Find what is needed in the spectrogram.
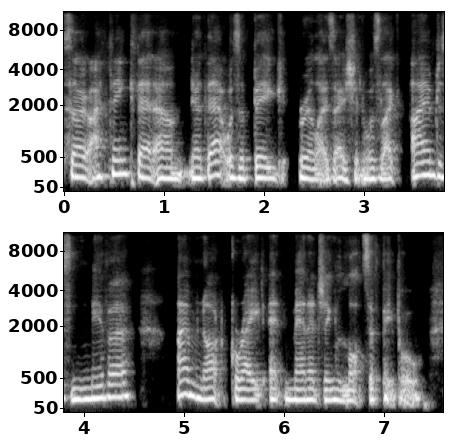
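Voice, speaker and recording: A woman's fairly low voice with vocal fry and an American accent, fairly even intonation, very even loudness and a moderate pace. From New Zealand. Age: 40s. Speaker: entrepreneur and author. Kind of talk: interview.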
